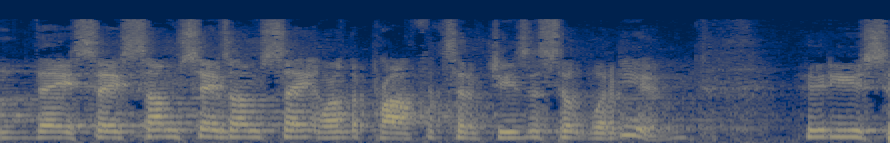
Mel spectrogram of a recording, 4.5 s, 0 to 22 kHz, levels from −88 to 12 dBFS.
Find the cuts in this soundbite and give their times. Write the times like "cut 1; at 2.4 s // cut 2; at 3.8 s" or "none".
cut 1; at 1.1 s // cut 2; at 1.6 s // cut 3; at 2.4 s // cut 4; at 2.8 s // cut 5; at 3.1 s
